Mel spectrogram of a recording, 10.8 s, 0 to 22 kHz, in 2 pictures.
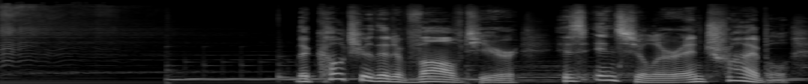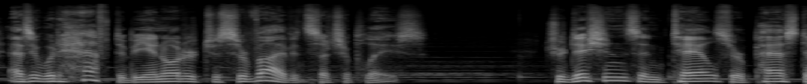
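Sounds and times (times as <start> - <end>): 
high-pitched mosquito whine: 0.0 - 1.5
speech: 2.0 - 8.3, 9.1 - 10.7.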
